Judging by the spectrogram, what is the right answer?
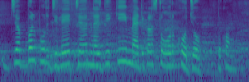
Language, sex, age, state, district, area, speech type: Dogri, female, 30-45, Jammu and Kashmir, Kathua, rural, read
